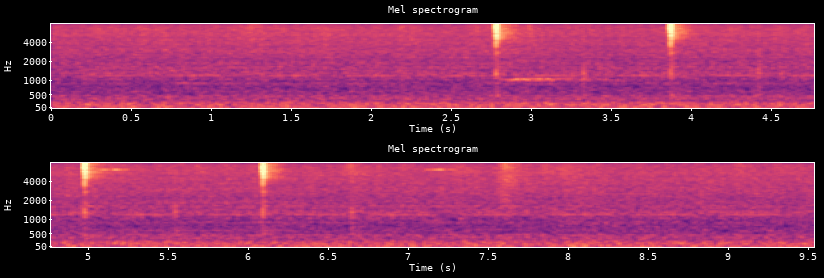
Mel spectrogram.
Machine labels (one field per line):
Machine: valve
